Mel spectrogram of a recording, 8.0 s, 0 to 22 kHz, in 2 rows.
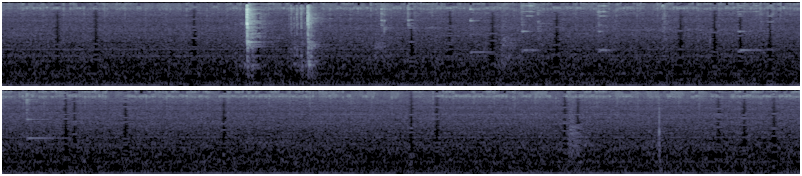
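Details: Likely early-1980s Mistral "Mistralaire" ceiling fan preheat fluorescent light kit, 20 W 6-inch and 22 W 8-inch circlines, one starter each: two sharp clicks then faint hum as tubes light; normal glow-starter start.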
